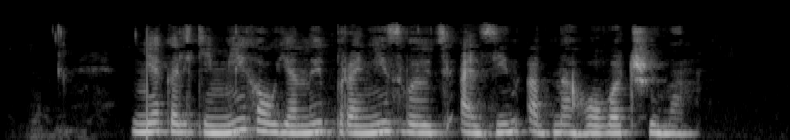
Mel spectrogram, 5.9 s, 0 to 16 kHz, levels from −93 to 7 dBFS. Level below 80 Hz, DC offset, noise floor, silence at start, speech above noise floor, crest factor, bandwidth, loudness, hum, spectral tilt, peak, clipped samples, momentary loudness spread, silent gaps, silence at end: -68 dBFS; under 0.1%; -83 dBFS; 0.45 s; 53 dB; 14 dB; 8.4 kHz; -30 LUFS; none; -6 dB/octave; -16 dBFS; under 0.1%; 6 LU; none; 0.7 s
